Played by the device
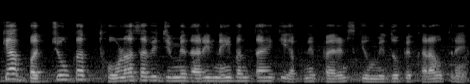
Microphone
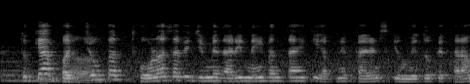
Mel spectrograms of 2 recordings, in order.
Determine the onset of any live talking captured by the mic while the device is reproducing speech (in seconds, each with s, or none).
0.7 s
